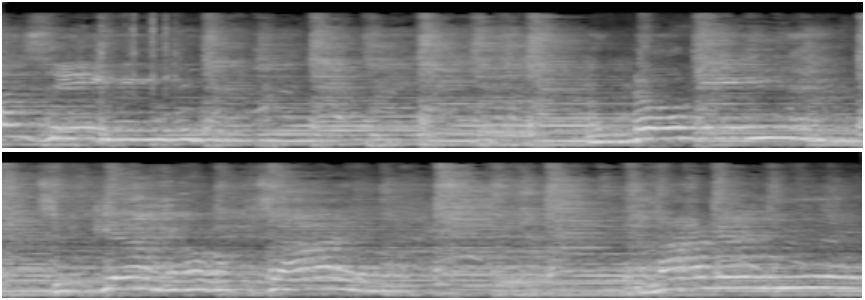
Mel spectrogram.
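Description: A man singing with his own strummed acoustic guitar, live; the voice holds long notes that bend and slide in pitch over steady strumming.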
